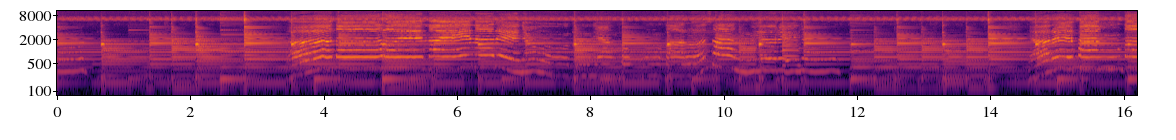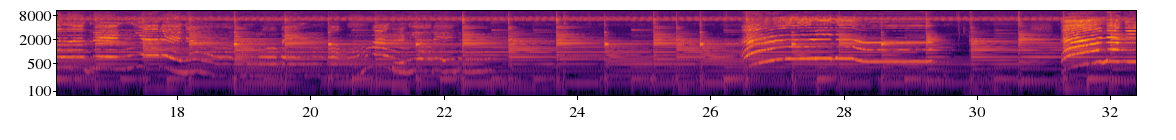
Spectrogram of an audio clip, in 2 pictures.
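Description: A Jarai song: a high voice, most likely the woman's, sings in phrases of a few seconds that slide and waver between notes, over an acoustic guitar played steadily throughout.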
